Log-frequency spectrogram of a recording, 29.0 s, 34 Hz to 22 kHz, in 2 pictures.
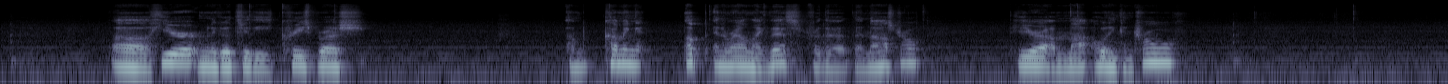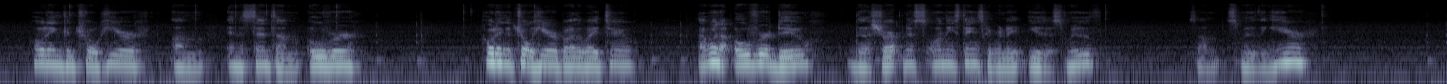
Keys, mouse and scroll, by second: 2.4 click, 2.5 click, 3.4 click, 7.1 click, 7.9 middle click, 9.3 click, 11.2-11.6 scroll down 2, 11.6 middle click, 13.5 ctrl+click, 15.6 middle click, 16.4 ctrl+click, 17.2 ctrl+click, 18.2 middle click, 19.1 ctrl+click, 20.2 middle click, 21.0 middle click, 23.2 middle click, 23.4 scroll down 1, 24.3-24.8 scroll up 3, 25.5 ctrl+click, 28.7 ctrl+middle click.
